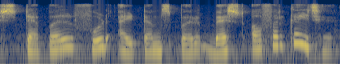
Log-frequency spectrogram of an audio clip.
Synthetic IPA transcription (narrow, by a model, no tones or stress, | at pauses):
sʈepəlfuɽaiʈəmspəɾbesʈɔfəɾkəjt͡ʃʰe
